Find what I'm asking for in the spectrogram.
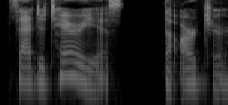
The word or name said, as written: Sagittarius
